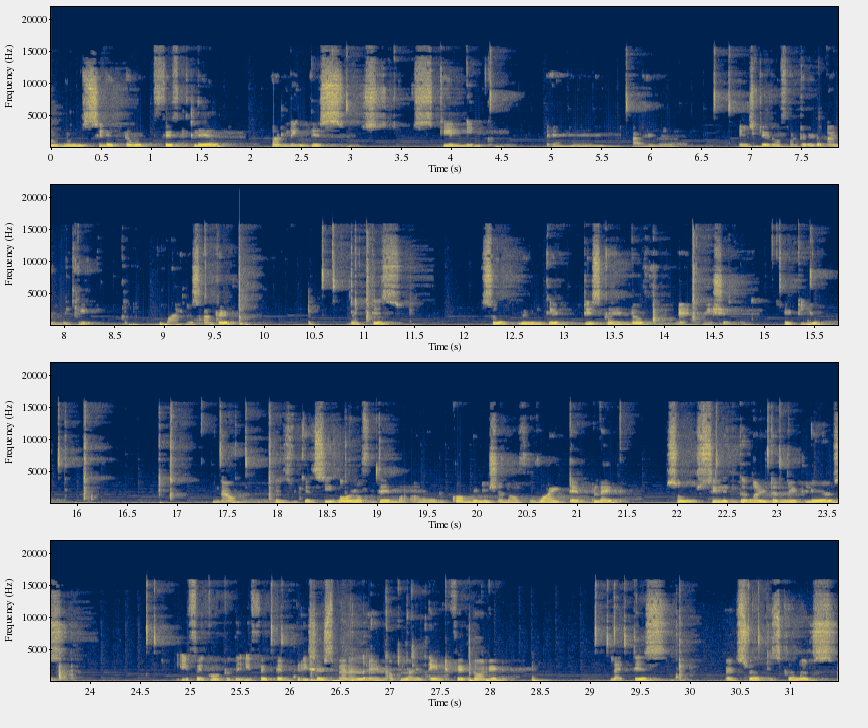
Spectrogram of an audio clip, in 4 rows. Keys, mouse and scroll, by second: 2.8-5.9 drag, 10.5 click, 10.9 space, 14.1 space, 14.7 u, 15.4-16.0 click, 15.9 space, 17.4 click, 17.8 space, 22.2 click, 22.9 ctrl+click, 24.5 click, 26.4-27.7 typing, 29.0 click, 29.0 click.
